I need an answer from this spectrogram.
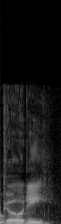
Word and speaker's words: Gotti: Gotti. Is that how you say it? Gotti with. It's Gotti.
